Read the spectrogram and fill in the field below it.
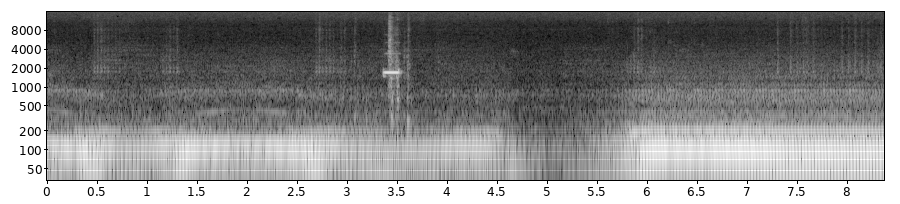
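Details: Proton Inspira engine on a cold start: deep, uneven idle rumble with a dip then recovery, knocking or misfiring until it warms up, after which it runs fine.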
